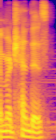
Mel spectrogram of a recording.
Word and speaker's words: merchandise: I'll say it like dice. Merchandise. Okay. Interesting. Merchandise. It's like rolling a dice.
